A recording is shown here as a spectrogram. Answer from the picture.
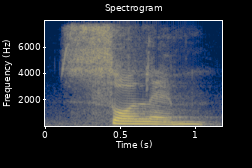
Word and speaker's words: solemn: Words that end with MN, the last letter is silent, the N. Autumn, column, condemn, damn, hymn, solemn.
